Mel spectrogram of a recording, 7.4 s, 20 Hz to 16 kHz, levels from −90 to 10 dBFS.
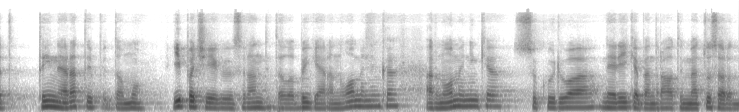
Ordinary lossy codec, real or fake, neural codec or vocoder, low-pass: Opus, 24 kbps; fake; codec, 24 kHz, 0.9 kbps, DualCodec; 10.8 kHz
